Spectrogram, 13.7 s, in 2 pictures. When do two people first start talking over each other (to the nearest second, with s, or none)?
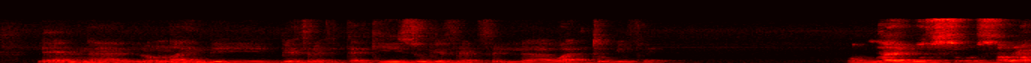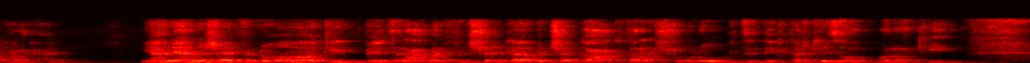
none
